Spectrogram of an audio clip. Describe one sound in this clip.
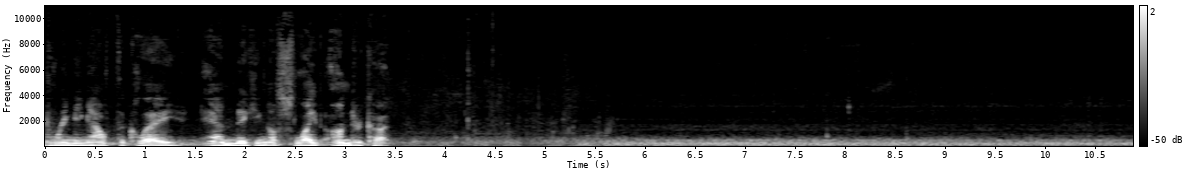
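A potter's wheel whirs steadily.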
